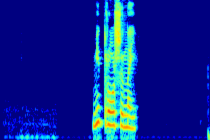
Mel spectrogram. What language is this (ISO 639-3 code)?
rus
